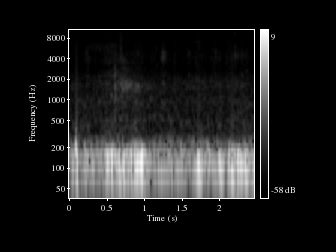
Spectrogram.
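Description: A pause in speech: low room rumble with faint, irregular knocks.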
